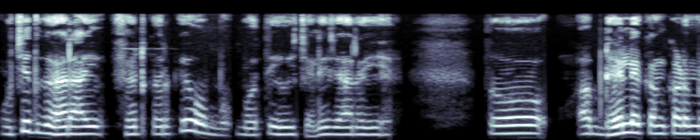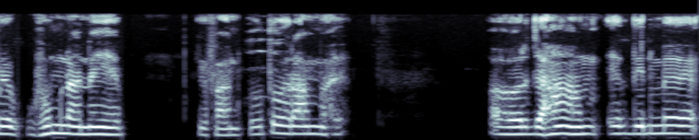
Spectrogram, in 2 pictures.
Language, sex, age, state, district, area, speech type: Hindi, male, 45-60, Uttar Pradesh, Ghazipur, rural, spontaneous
